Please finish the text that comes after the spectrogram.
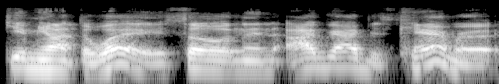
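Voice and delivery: normal talking voice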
